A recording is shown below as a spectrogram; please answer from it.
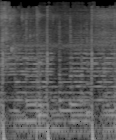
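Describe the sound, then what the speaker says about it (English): Gold Peak green tea poured from a freshly opened bottle into a glass, a close, steady liquid gurgle with soft splashing and dripping throughout. "Kind of just pop that open, top off that, kind of pour it into your glass."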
